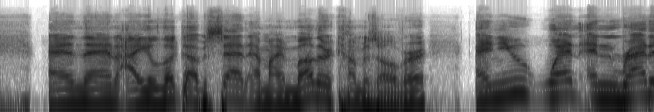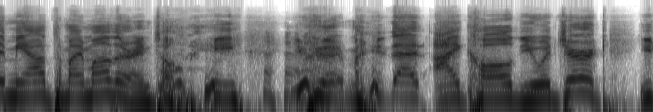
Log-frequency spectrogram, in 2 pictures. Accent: Staten Island, New York, United States; I was a pretty poor kid. I only went to a handful of Yankee games. I grew up in Staten Island

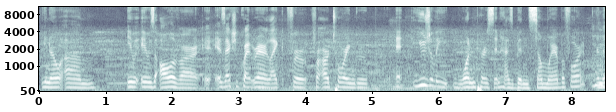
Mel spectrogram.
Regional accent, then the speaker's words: Illinois, United States; So I grew up outside of Chicago, and then I went to college in California in the Bay Area

